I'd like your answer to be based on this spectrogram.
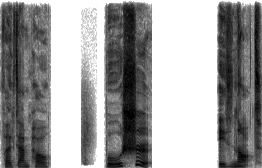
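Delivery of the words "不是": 不 rising in pitch before 是. Mandarin lesson on 不 changing before a falling-tone word: rising tone on 不. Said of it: "before a falling sound word, it becomes rising".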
